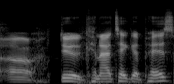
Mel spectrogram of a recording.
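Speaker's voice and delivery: usual speaking voice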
